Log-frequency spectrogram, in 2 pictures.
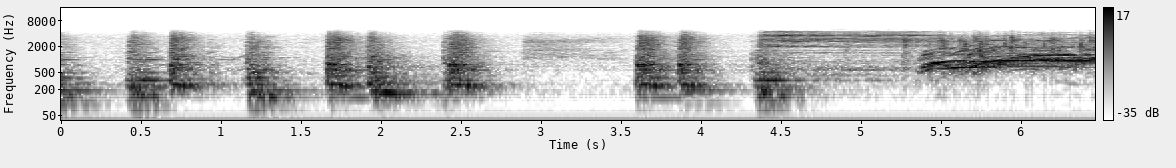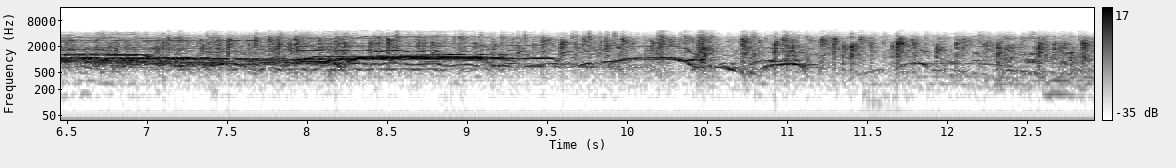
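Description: Live rock band's drum kit playing the last spaced-out hits of a song, ending on a full-band final hit about four seconds in. This is followed by a club audience cheering and screaming, then clapping.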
